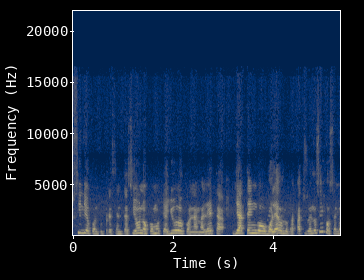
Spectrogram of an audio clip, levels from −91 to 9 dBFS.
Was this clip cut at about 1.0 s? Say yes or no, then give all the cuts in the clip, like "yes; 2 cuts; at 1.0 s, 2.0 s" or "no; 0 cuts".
no; 1 cut; at 3.0 s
